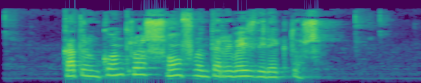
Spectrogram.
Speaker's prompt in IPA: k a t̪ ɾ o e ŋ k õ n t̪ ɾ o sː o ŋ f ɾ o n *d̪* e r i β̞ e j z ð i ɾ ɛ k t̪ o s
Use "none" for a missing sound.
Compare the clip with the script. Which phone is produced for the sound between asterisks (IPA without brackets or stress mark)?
t̪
